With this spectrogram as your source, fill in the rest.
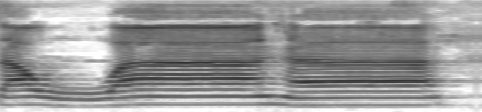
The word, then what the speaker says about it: سَوَّاهَا: وَنَفْسٍ وَمَا سَوَّاهَا واو کے اوپر کھڑی زبر ہے تو اس کو 2 حرکات لمبا کر کے پڑھیں گے.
